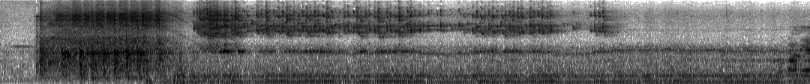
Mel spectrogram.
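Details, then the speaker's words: DSM on Haltech ECU with stock DSM coils resting on the manifold, before K-series coil-on-plug swap: brief crank, then catches cleanly into steady, even idle with no misfire or stumble; normal start and idle; pump may need replacing. "but as you can hear, she fires up. We do have the DSM coils currently right now, just resting on the manifold."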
